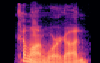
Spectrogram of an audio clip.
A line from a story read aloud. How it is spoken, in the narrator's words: he said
